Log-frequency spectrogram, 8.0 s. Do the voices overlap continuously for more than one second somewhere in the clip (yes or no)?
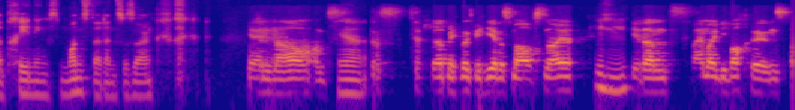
no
